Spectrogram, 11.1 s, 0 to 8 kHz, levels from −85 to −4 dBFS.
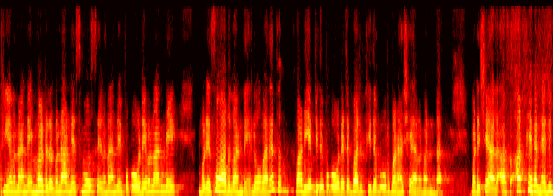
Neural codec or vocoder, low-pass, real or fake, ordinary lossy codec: codec, 16 kHz, 2 kbps, FreqCodec, smaller model; none; fake; none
